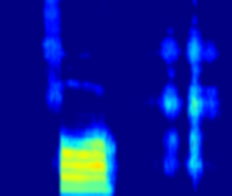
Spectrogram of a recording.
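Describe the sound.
A single voiced yawn, a steady drawn-out groan of about half a second, followed by a couple of soft breathy sounds.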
